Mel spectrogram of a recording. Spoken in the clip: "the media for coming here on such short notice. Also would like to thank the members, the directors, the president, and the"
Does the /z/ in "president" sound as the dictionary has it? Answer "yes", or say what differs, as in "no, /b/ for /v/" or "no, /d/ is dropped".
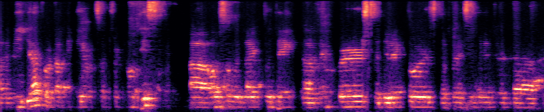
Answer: no, /s/ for /z/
